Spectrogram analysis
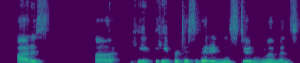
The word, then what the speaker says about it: Addis: That's Addis. So I started pronouncing it the way they do. Addis.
